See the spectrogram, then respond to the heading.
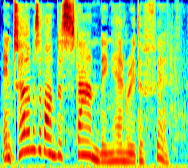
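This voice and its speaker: A woman delivers scripted educational narration with a very animated, varied pitch. She explains points emphatically, as a tutor speaking straight to the listener. There is faint noise behind her. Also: moderate pace. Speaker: narrator and tutor of an audio study guide.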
